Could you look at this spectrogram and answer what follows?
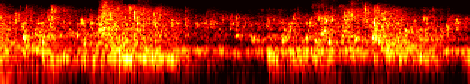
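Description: Water streams steadily and close over a gold screening setup, a continuous splashing rush with no talking.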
